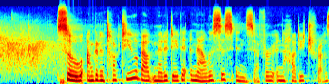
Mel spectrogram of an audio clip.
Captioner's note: applause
